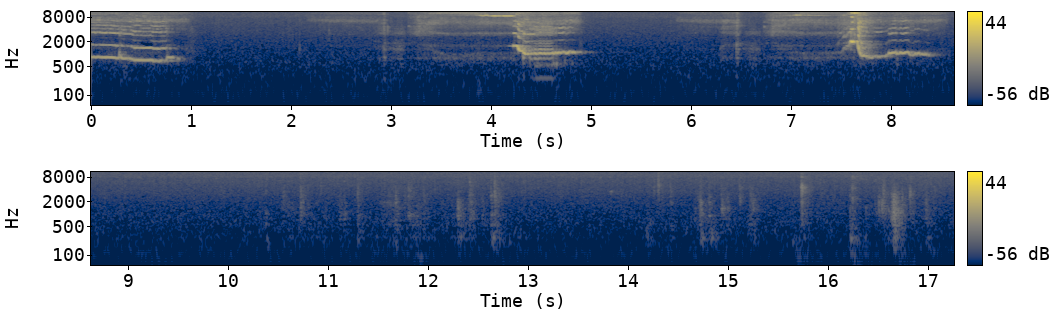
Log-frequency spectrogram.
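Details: Cavalier King Charles Spaniel during the birth of six puppies in two hours, mother named Daisy: three high, tonal whines, each sliding downward and lasting about a second, spaced a few seconds apart, then faint rustling and small clicks indoors.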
